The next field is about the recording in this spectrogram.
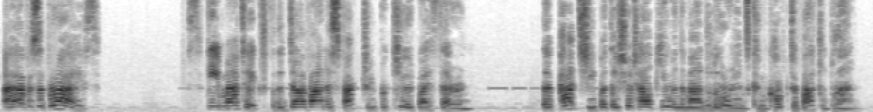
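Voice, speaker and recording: A woman's voice: medium pitch, brisk, a bit bright, close to an everyday voice, low-quality recording. An actress playing a shrewd, calculating female adviser in a video game, speaking formally and articulately. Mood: pleased.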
